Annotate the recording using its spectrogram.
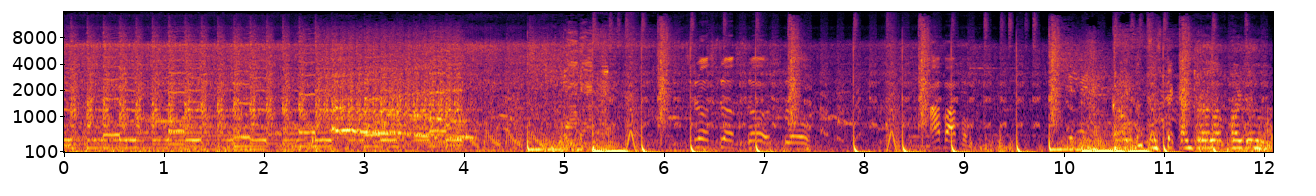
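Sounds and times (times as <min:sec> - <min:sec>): background music with fast beat: 0:00.0 - 0:12.0.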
